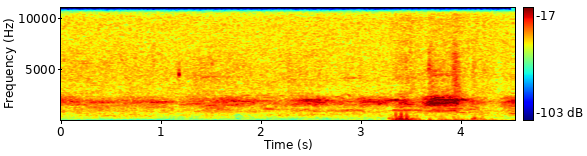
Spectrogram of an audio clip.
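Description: Crows cawing repeatedly in the background. About three seconds in, a louder low rumble hits the microphone for about a second.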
